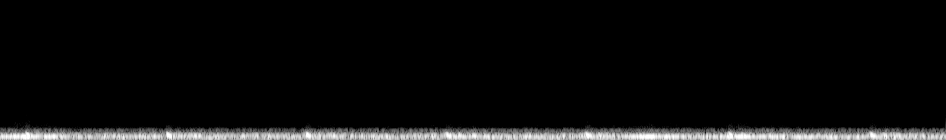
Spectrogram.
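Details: Humpback whale singing: low, muffled moans with short rising swoops every second or two, set within a steady deep rumble that fills the whole recording, with a brief sustained hum near the middle.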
